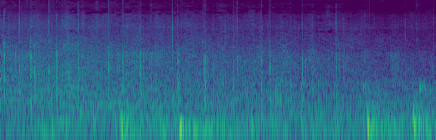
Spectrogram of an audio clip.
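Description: Audience applauding: a dense patter of many separate hand claps.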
